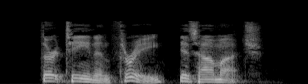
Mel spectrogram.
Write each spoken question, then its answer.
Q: 13 and 3 is how much?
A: 16.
